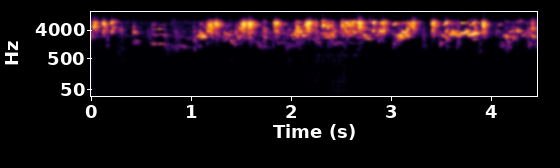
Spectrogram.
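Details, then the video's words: Budgies feeding on green food keep up a fast, scratchy twitter of high squeaks and warbles in short bursts, with a brief soft low tone near the middle. "budgies green food eating | bird chirping sound"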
